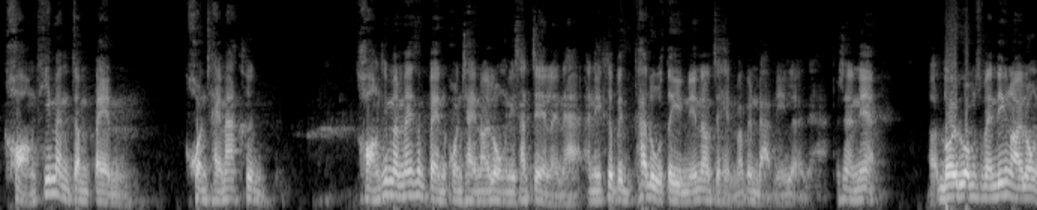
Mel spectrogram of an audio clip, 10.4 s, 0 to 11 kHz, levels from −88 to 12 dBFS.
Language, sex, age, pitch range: Thai, male, 20-39, 100-150 Hz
